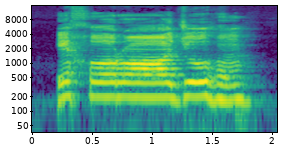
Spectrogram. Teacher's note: اخراجوہم، الف سے پہلے زبر ہے، الف مدہ بن رہی ہے، را پر زبر کی حرکت ہے، را موٹی پڑھی جائے گی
